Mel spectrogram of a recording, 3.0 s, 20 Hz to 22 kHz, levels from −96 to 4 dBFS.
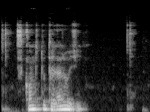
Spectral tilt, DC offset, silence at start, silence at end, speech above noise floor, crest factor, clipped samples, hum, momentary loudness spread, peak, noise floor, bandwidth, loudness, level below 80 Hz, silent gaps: -5 dB/octave; under 0.1%; 0.05 s; 0.4 s; 58 dB; 14 dB; under 0.1%; none; 18 LU; -2 dBFS; -70 dBFS; 9.6 kHz; -14 LUFS; -50 dBFS; none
